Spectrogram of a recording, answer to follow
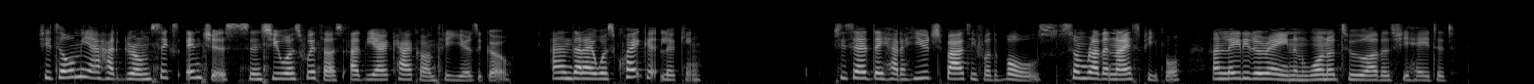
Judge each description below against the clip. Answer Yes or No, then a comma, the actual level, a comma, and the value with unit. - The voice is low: No, very high, 250 Hz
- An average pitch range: Yes, average, 4.2 semitones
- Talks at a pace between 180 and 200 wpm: Yes, average, 190 wpm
